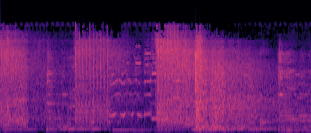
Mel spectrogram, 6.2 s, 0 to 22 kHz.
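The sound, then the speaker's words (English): Bursts of machine-gun fire during an ambush on a military deployment, with rapid loud shots in several dense volleys that crackle sharply across the whole clip. “Shots. Right now from 1705, vicinity 2216.”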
